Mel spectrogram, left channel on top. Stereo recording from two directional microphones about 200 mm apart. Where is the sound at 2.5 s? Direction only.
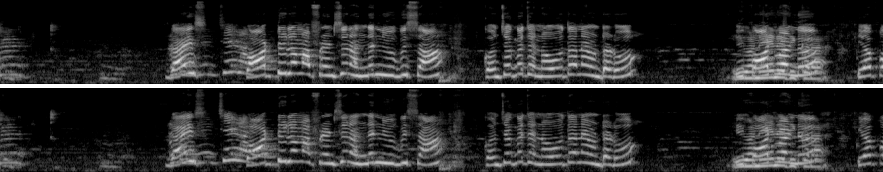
10° left (ahead or behind).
